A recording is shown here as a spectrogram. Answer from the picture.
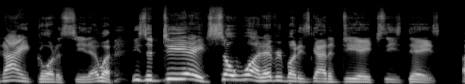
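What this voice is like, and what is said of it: Put-on Boston accent. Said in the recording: “Why are you trying to sound like a Red Sox fan? ... general Boston accent”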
